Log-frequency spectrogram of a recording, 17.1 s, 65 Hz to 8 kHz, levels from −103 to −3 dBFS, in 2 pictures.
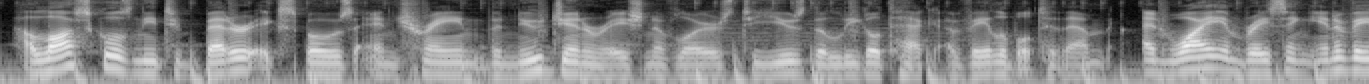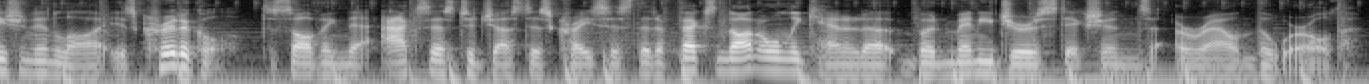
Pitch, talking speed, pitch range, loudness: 110 Hz, 170 wpm, 100-125 Hz, -24 LUFS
